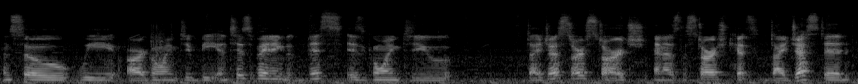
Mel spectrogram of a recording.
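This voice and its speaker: Male science presenter, bright and forceful, slightly low, casual and playful, faint music behind. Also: measured pace, far from the mic. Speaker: science show host and demonstrator. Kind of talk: casual, playful lesson explaining an experiment.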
